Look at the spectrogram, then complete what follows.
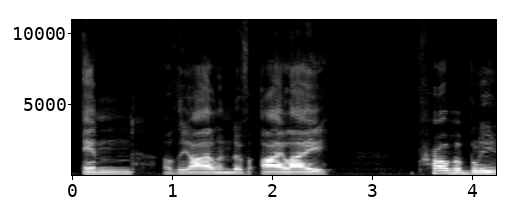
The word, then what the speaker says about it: Islay: the island of Islay, or as the Scots like to pronounce it, Islay.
